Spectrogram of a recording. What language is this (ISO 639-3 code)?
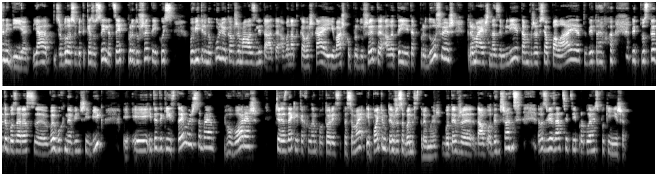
ukr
